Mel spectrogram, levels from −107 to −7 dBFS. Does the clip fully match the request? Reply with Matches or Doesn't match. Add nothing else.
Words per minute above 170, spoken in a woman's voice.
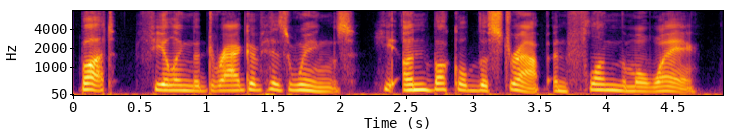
Matches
